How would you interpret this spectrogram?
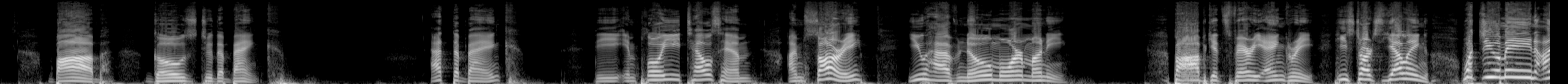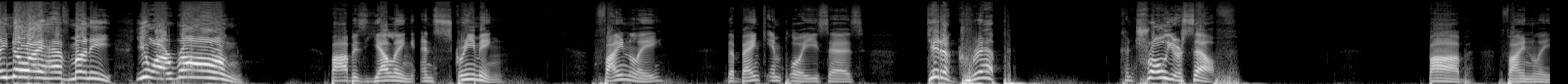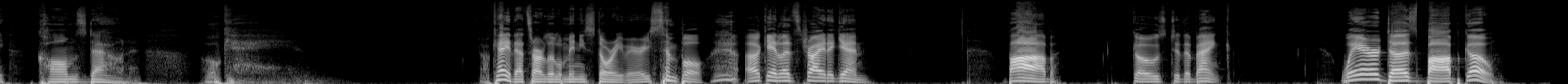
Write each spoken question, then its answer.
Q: Where does Bob go?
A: Well, Bob goes to the bank.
